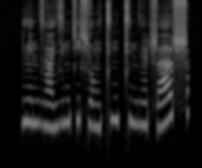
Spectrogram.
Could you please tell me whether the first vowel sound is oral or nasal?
nasal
